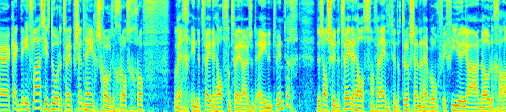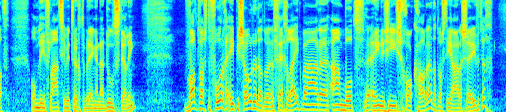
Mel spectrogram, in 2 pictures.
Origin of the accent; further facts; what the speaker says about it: Groningen, Netherlands; Ik ben een Groninger en het grootste compliment van een Groninger is, het kon minder.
